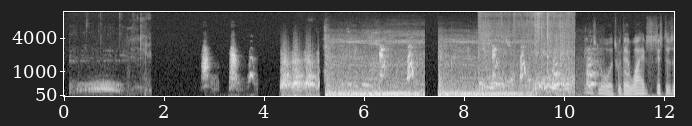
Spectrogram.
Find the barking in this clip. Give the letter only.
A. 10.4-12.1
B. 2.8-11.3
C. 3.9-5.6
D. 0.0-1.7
B.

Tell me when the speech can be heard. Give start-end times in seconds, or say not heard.
10.4-12.1.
